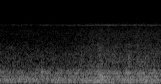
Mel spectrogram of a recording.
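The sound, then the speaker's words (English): A steady, low mechanical hum of a separate air conditioner's air handler serving a document and microfilm vault kept at a constant 56 degrees and 39% humidity, constant and unchanging throughout, with a faint high whine riding on top and no voices. “You will hear the separate air conditioner in here, separate air handler and unit for this room.”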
